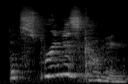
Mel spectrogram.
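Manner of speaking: bright little bird cheering a friend; chirpy bird. Acted. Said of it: "Bird chirped".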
